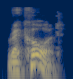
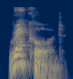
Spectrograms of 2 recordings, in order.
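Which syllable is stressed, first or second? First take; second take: second; first. First: The stress is on the second syllable. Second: The stress is on the first syllable. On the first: It is used as a verb. "V is verb" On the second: It is used as a noun. "N means noun"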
